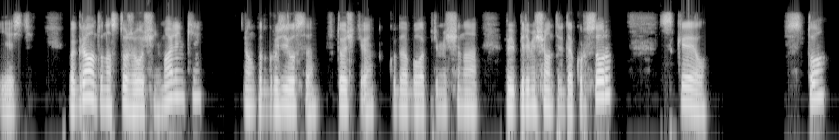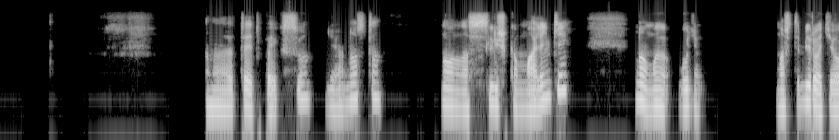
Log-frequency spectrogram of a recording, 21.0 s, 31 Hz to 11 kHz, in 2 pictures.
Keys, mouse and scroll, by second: 0.0-8.0 right drag, 8.0 s, 13.1 r, 20.7 s.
